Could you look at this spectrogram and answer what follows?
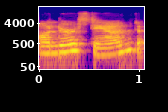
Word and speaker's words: understand: So for understand, under is the first word, stand is the second one, so we stress stand.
